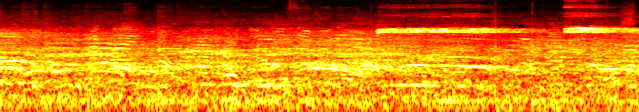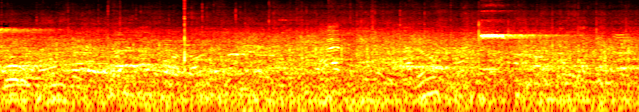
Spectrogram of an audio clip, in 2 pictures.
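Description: Hubbub of many voices echoing in a large hall, with referee whistles: two long blasts around four and six seconds in, and a short, louder one near the end.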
